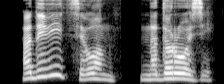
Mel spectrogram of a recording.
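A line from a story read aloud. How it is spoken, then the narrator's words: Plain. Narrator (Ukrainian): відповів Оленшпігель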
